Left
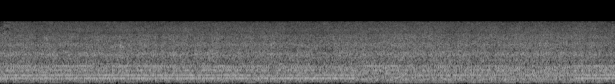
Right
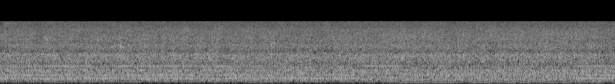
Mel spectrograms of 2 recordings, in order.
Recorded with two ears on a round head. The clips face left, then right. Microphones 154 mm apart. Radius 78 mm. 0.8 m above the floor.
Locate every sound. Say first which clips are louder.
0.0 s running water: even; 60° right (ahead or behind)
